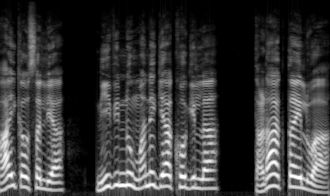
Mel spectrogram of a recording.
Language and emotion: Kannada, surprised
